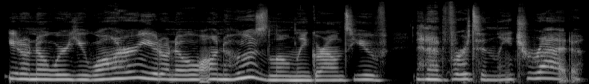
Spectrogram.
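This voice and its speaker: A woman playing an ancient aristocratic vampire countess in an ASMR roleplay, soft and breathy with whispers, speaking in a refined, coy, teasing way. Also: on the high side, a little slow, close to an everyday voice. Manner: refined, coy, formal old-fashioned phrasing. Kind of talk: ASMR roleplay, slow intimate scripted monologue.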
